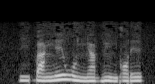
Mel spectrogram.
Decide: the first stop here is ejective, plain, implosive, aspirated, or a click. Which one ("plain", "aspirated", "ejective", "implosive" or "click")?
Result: implosive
